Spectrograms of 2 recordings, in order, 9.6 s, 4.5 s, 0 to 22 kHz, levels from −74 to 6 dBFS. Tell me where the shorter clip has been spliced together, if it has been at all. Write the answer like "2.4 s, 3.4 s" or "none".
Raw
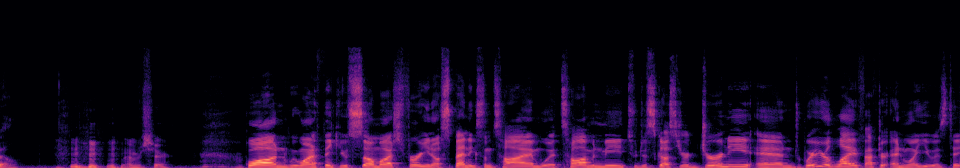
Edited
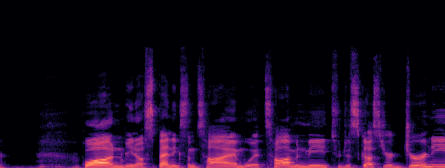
1.3 s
